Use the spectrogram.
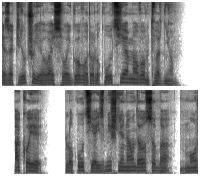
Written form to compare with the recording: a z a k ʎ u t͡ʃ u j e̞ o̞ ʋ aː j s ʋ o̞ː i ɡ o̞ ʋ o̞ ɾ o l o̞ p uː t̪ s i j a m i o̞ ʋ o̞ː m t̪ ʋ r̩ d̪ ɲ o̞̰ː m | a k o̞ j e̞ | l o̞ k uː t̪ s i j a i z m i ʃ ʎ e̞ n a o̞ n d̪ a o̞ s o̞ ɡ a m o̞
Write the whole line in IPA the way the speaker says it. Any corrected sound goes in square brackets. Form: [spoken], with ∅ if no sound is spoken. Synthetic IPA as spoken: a z a k ʎ u t͡ʃ u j e̞ o̞ ʋ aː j s ʋ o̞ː [j] ɡ o̞ ʋ o̞ ɾ o l o̞ [k] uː t̪ s i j a m [a] o̞ ʋ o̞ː m t̪ ʋ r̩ d̪ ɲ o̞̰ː m | a k o̞ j e̞ | l o̞ k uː t̪ s i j a i z m i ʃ ʎ e̞ n a o̞ n d̪ a o̞ s o̞ [b] a m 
